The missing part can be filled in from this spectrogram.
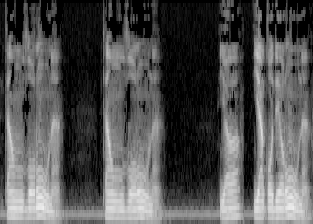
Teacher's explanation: چهارمین مورد از مواردی که را باید تفخیم بشه رایی است که بعدش ضمه کشیده شده قرار داره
